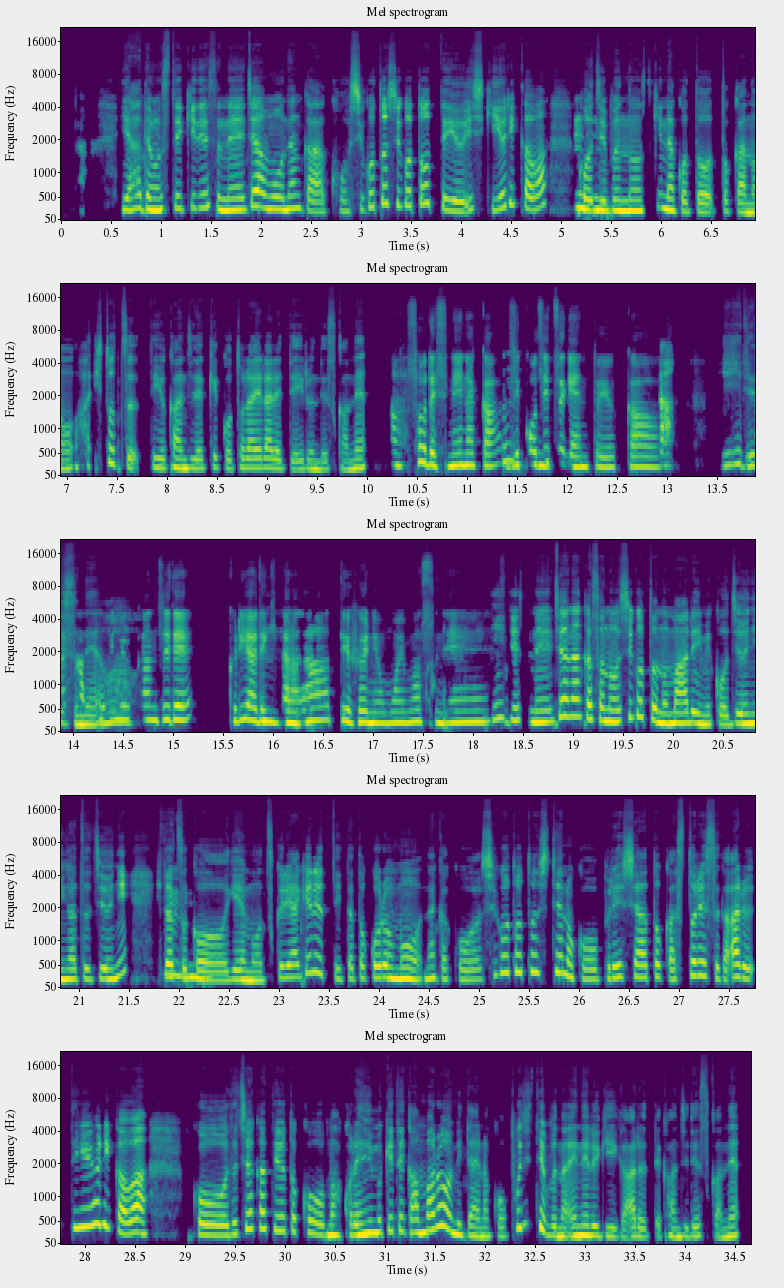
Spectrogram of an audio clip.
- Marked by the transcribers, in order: none
- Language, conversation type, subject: Japanese, advice, 複数の目標があって優先順位をつけられず、混乱してしまうのはなぜですか？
